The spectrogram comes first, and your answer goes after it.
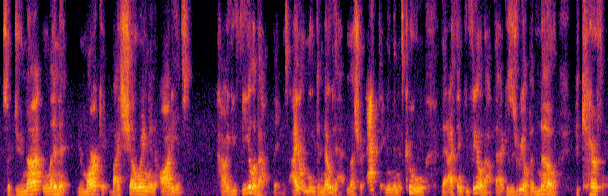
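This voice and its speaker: A man's voice: medium pitch, normal speed. A man working as a casting director, giving blunt, chatty advice to actors in a live Q&A and acting out little dialogues as he goes. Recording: roomy sound from a distance.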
